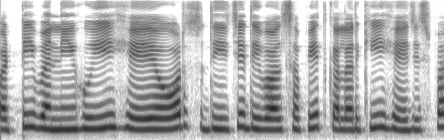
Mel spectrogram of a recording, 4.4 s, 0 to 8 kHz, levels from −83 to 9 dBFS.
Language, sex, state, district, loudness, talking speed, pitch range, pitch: Hindi, female, Bihar, West Champaran, -14 LUFS, 175 wpm, 235-270 Hz, 245 Hz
